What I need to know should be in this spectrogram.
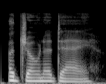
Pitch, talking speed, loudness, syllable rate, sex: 145 Hz, 170 wpm, -18 LUFS, 5.0 syllables/s, female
